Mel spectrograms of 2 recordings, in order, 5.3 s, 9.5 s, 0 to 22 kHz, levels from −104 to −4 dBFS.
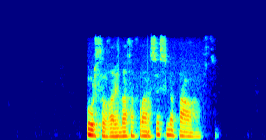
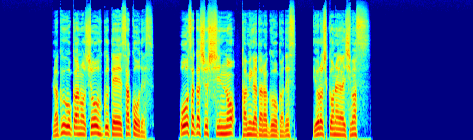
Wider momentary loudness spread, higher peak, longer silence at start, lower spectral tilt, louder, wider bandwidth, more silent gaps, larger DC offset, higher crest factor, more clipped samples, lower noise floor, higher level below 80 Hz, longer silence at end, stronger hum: about the same, 9 LU vs 10 LU; second, -8 dBFS vs 0 dBFS; first, 1.75 s vs 1.05 s; first, -8 dB/octave vs -4.5 dB/octave; second, -26 LUFS vs -17 LUFS; second, 7.8 kHz vs 19.5 kHz; neither; neither; about the same, 22 dB vs 18 dB; neither; first, under -90 dBFS vs -86 dBFS; about the same, -60 dBFS vs -58 dBFS; second, 1.3 s vs 2.15 s; neither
